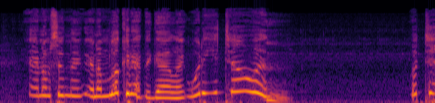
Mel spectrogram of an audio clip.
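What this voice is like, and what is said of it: Usual voice. Nothing is said of it.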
